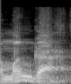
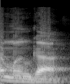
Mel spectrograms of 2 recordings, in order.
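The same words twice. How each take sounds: First: "mangar" stressed on -gar, final r audible; mangar, not mangá. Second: "mangá" with open stressed final a, no r; the mistaken "mangá"; wrong form mangá. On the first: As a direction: say "mangar" as the verb. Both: Shown as a demonstration. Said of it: "Não é mangá".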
